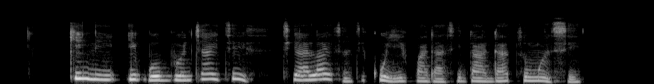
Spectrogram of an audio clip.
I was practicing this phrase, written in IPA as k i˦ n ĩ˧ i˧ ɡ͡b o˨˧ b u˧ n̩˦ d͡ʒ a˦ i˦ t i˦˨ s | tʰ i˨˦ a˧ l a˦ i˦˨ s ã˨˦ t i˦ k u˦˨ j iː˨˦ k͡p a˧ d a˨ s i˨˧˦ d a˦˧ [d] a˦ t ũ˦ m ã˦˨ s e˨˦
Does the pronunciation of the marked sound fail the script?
no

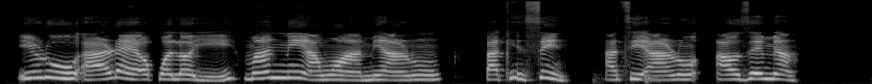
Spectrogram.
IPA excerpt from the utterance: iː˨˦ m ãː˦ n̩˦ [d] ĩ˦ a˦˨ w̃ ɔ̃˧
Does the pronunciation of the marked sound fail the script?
yes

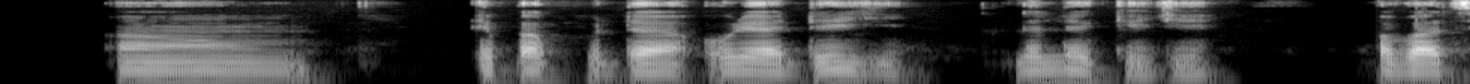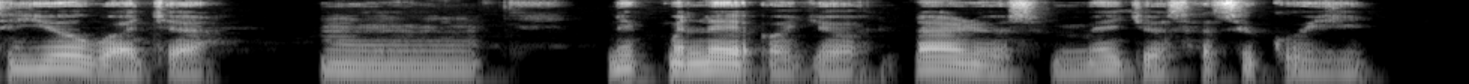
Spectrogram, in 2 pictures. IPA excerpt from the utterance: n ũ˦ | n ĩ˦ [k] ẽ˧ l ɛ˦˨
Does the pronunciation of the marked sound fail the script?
yes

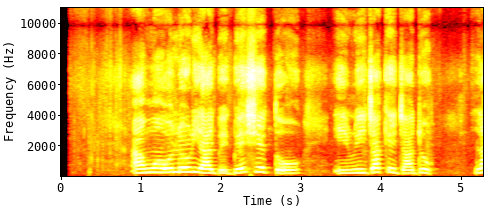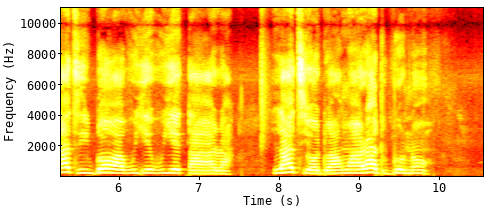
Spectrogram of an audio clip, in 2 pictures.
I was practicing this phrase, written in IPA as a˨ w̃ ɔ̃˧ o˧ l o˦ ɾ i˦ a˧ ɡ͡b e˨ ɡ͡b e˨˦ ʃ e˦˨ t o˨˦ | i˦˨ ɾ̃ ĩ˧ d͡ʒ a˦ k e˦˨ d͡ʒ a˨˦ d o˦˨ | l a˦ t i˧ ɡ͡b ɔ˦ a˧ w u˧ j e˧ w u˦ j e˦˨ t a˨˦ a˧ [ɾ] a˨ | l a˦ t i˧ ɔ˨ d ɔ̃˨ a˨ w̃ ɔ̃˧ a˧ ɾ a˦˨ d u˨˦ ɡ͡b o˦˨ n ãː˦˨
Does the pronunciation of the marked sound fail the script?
no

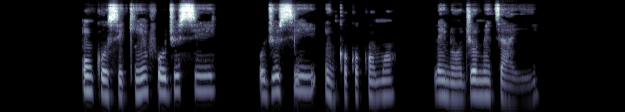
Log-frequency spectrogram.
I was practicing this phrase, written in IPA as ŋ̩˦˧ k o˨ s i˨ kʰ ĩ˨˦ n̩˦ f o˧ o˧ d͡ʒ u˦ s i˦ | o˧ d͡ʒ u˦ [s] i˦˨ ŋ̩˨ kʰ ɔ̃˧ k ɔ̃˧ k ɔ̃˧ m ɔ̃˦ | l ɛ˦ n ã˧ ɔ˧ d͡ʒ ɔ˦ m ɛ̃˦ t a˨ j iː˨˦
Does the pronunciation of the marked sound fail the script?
no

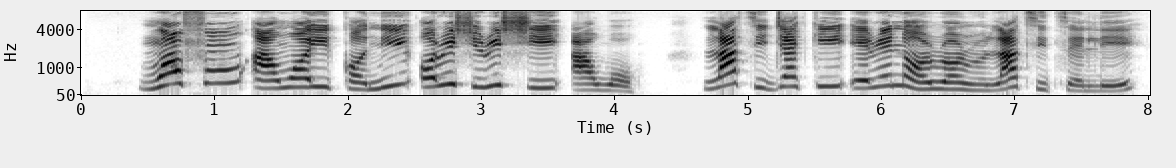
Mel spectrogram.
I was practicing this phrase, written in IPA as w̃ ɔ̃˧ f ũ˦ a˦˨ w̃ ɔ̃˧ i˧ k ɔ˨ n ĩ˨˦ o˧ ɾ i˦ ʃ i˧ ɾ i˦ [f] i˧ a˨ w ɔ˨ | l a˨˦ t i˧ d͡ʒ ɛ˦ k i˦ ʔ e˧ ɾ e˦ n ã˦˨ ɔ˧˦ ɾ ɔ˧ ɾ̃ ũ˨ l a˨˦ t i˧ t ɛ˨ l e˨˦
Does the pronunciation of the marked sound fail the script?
yes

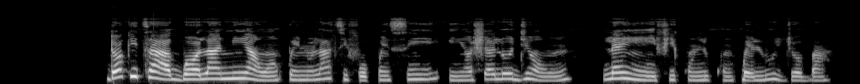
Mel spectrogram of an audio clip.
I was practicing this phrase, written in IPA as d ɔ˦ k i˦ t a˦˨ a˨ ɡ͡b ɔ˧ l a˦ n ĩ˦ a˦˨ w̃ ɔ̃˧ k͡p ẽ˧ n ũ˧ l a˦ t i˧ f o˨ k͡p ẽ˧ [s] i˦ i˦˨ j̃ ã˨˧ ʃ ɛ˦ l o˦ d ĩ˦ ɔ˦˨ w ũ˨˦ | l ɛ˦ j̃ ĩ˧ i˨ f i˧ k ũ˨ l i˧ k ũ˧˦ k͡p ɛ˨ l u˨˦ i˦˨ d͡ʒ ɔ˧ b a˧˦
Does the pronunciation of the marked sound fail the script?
no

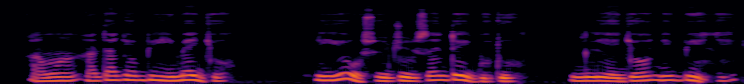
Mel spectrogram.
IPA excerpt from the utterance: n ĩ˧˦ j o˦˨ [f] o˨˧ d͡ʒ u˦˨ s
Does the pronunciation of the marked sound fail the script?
yes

